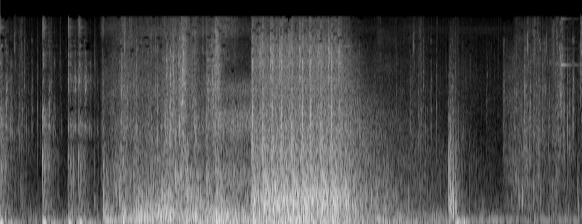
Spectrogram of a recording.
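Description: A smoke grenade bursts and hisses loudly.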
